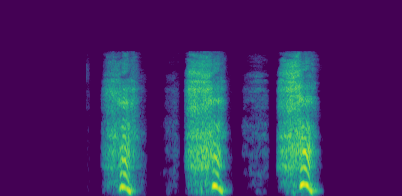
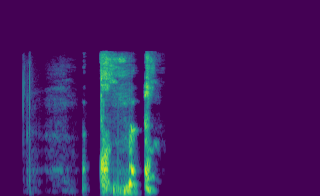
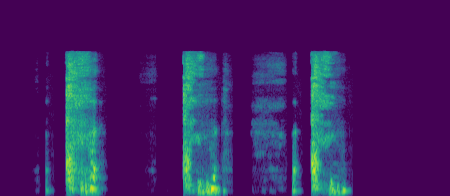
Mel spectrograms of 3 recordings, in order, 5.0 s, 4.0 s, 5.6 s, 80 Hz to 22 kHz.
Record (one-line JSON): {"exhalation_length": "5.0 s", "exhalation_amplitude": 25286, "exhalation_signal_mean_std_ratio": 0.38, "cough_length": "4.0 s", "cough_amplitude": 30625, "cough_signal_mean_std_ratio": 0.25, "three_cough_length": "5.6 s", "three_cough_amplitude": 28321, "three_cough_signal_mean_std_ratio": 0.35, "survey_phase": "beta (2021-08-13 to 2022-03-07)", "age": "45-64", "gender": "Female", "wearing_mask": "No", "symptom_sore_throat": true, "symptom_fatigue": true, "symptom_headache": true, "smoker_status": "Never smoked", "respiratory_condition_asthma": false, "respiratory_condition_other": false, "recruitment_source": "Test and Trace", "submission_delay": "1 day", "covid_test_result": "Positive", "covid_test_method": "LFT"}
